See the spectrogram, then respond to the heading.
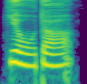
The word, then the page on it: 有的: yǒu de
